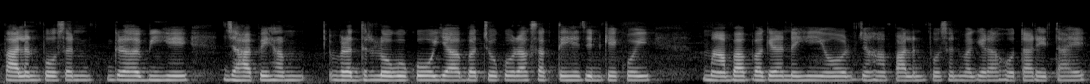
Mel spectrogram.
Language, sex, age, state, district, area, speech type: Hindi, female, 18-30, Madhya Pradesh, Bhopal, urban, spontaneous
